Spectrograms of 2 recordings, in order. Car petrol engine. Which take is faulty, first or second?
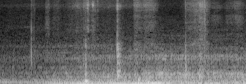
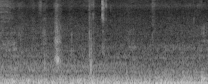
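first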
